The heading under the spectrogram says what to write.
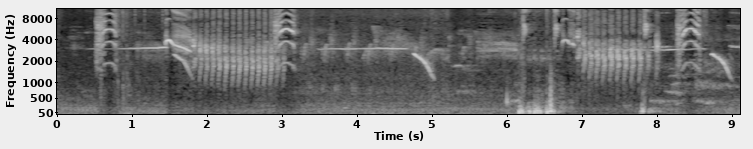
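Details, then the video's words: Lure recording of common iora for drawing in birds, tried in a garden next to a home: long steady high whistles each dropping in a quick slur, separated by loud rasping trills and brief chattering bursts, plus a low thump. "Suara pikat burung sirtu cipoh terampuh sepanjang masa"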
